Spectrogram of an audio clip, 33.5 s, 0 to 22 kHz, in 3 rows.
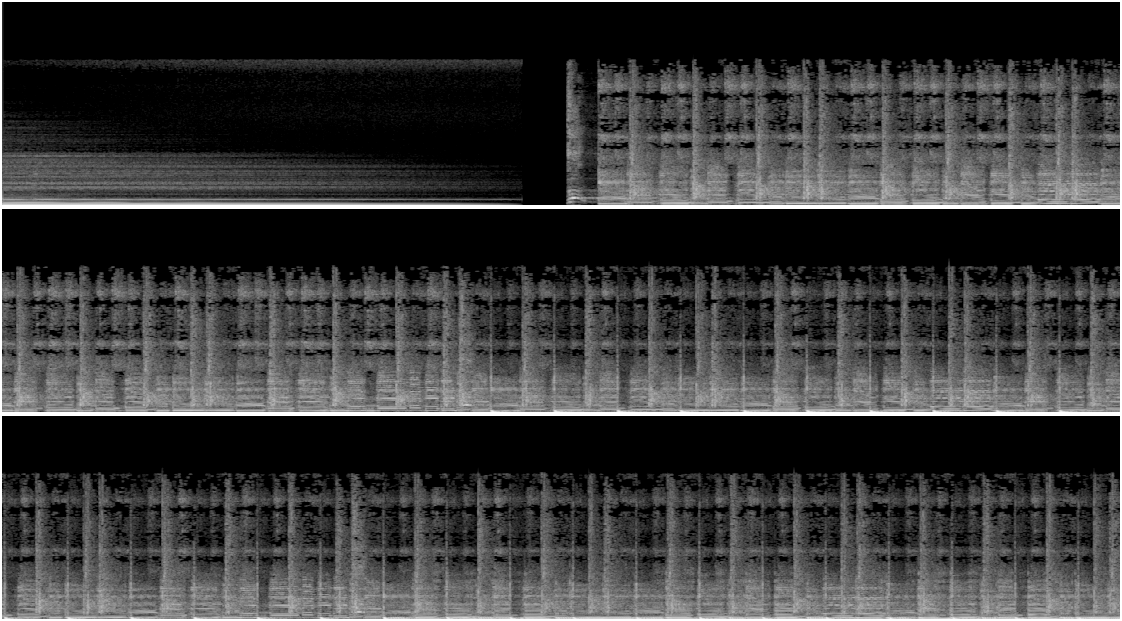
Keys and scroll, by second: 9.9 space, 12.5-18.2 typing, 23.4 BackSpace.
